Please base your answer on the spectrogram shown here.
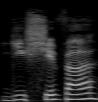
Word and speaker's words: Yeshiva: to a research project at, I think it's pronounced Yeshiva University.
